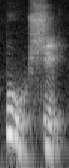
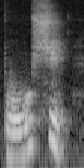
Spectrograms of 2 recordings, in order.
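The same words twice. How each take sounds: First: The first syllable has a falling fourth tone. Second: The first syllable has a rising second tone. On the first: The speaker calls it wrong. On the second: The speaker calls it right. "We should change the tone to the second tone as it is pronounced as"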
